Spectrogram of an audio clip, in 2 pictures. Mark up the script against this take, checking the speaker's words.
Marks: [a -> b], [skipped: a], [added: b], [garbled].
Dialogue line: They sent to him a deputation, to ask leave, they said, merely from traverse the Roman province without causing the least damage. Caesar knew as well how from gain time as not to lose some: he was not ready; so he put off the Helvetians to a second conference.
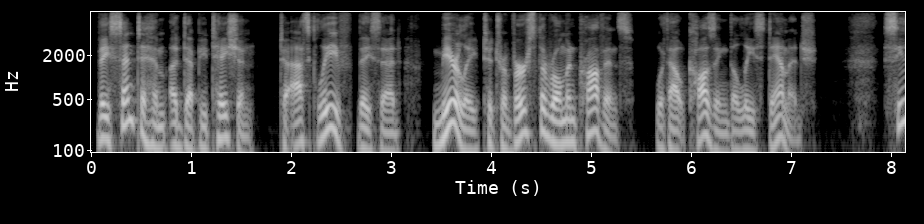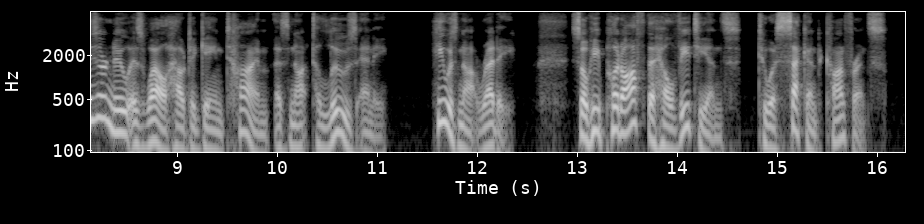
They sent to him a deputation, to ask leave, they said, merely [from -> to] traverse the Roman province without causing the least damage. Caesar knew as well how [from -> to] gain time as not to lose [some: -> any] he was not ready; so he put off the Helvetians to a second conference.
